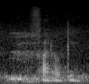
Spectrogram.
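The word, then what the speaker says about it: Farocki: H-A-R-U-M, y Farokhi, como suena con K, con CK. Farokhi.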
